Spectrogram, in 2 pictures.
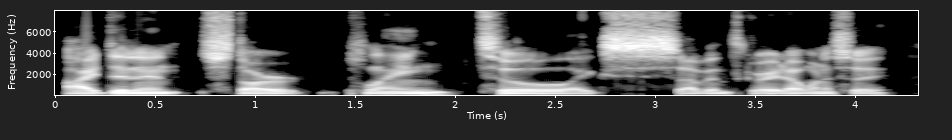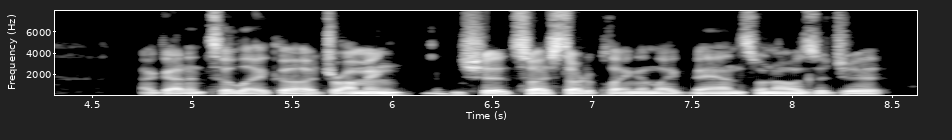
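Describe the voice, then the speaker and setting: A young man with a low-pitched voice, recorded close and dry. He talks in a relaxed, rambling way, full of fillers and casual swearing. He grew up in Peru. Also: smooth, dry recording. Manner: laid-back, rambling with many fillers and profanity. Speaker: musician guest. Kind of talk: casual interview.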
